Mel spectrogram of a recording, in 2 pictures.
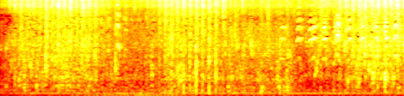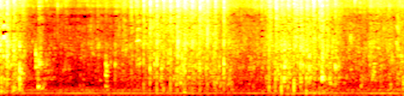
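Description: Ducks bathing, beating their wings on the water and splashing in rapid bursts. The splashing pauses about six seconds in and again briefly near the end.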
